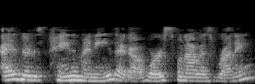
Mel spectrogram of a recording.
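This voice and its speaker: Speaking with a somewhat breathy voice, a woman is heard with some echo from the room. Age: 30s. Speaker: patient. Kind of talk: testimony.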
